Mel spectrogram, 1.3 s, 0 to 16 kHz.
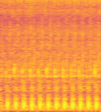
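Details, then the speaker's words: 1968 Briggs & Stratton 2.25 hp single-cylinder, first run after sitting decades; steady even putter of about ten firing pulses a second, no misses or knocks; normal idle on its own. "She's idling on her own. Yeah, this thing is a sweetheart."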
